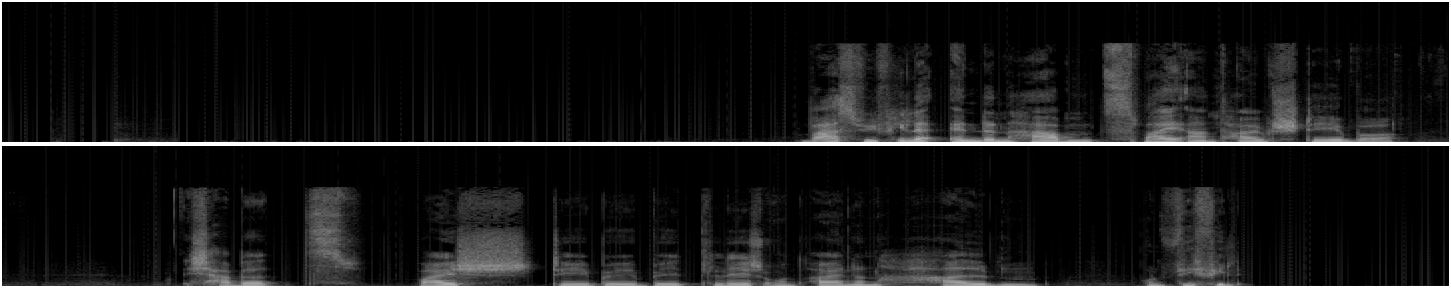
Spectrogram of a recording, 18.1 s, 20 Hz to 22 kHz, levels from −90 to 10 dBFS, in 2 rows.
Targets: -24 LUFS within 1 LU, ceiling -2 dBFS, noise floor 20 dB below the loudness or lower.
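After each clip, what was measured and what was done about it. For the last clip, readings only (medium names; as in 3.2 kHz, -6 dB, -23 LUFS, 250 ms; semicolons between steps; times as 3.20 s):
tick rate 47 per s; loudness -30.0 LUFS; peak level -10.0 dBFS; loudness target -24.0 LUFS
-> de-click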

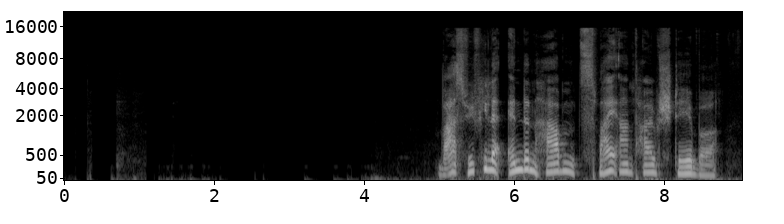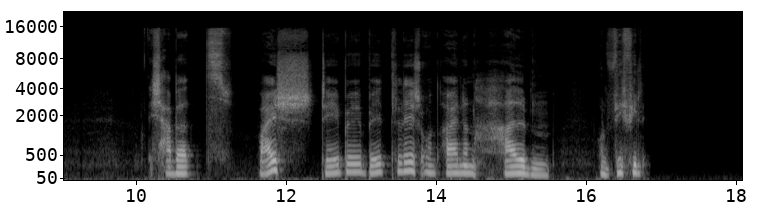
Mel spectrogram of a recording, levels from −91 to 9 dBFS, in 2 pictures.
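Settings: tick rate 0 per s; loudness -30.0 LUFS; peak level -10.0 dBFS; loudness target -24.0 LUFS
-> trim +6 dB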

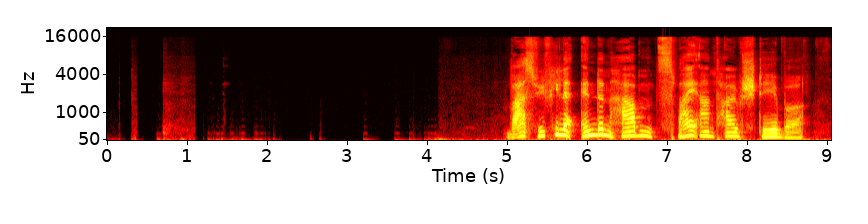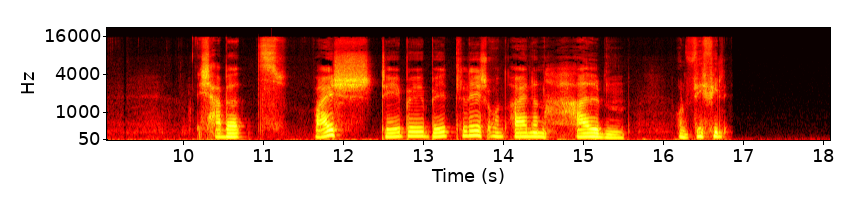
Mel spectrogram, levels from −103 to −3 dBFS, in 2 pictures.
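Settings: loudness -24.0 LUFS; peak level -4.0 dBFS; noise floor -85 dBFS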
